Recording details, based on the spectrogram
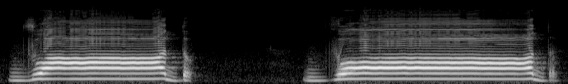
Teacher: یہ واحد ایک ایسا لیٹر ہے جس کی مخرج سب سے الگ ہے. یہ زبان کے آخری حصے سے نکلتا ہے, زبان کے کنارے سے نکلتا ہے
